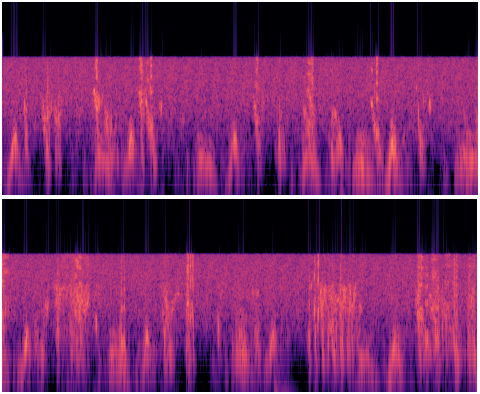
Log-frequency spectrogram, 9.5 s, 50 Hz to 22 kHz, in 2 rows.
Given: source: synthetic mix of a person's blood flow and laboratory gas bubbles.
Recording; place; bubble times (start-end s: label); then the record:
Doppler ultrasound of blood flow; precordium
0.21-0.28 s: bubbles
0.39-0.61 s: bubbles
0.89-1.20 s: bubbles
1.36-1.64 s: bubbles
2.50-2.65 s: bubbles
2.73-2.86 s: bubbles
3.00-3.16 s: bubbles
3.26-3.36 s: bubbles
3.66-3.81 s: bubbles
4.12-4.33 s: bubbles
4.54-4.84 s: bubbles
5.08-5.24 s: bubbles
5.26-5.65 s: bubbles
5.67-5.75 s: bubbles
5.92-6.04 s: bubbles
6.33-6.54 s: bubbles
6.58-6.71 s: bubbles
6.89-7.00 s: bubbles
7.04-7.36 s: bubbles
7.80-8.37 s: bubbles
8.88-9.52 s: bubbles
From the record:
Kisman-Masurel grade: 242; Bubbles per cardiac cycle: several, 3 to 8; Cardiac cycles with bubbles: 100%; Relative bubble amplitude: moderate (0.250 to 0.450); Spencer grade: 3 (all of the cardiac periods contain showers or single bubble signals, but not dominating or overriding the cardiac motion signals); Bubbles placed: only in the low amplitude regions of the cardiac cycle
